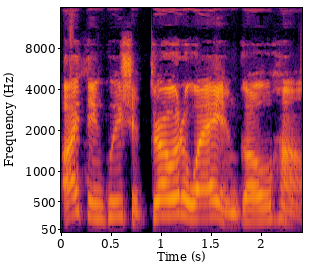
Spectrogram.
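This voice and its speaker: A female-sounding voice puts on a character voice pitched fairly high. The pace is moderate. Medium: read story.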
